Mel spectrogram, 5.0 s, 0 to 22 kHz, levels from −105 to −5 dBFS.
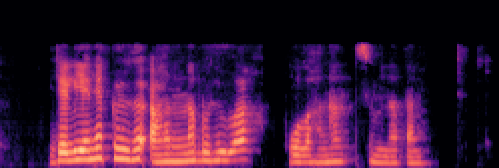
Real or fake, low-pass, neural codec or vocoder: fake; 7.2 kHz; codec, 16 kHz in and 24 kHz out, 1.1 kbps, FireRedTTS-2 codec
